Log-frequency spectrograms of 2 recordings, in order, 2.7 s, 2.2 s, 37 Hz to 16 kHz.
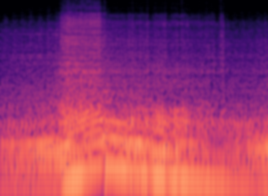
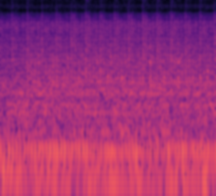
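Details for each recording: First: Early-1942 WW2 Ford jeep barn find, light acceleration: revs up smoothly twice and drops back evenly, no knocks or misfires; some whitish-blue smoke but sounds sweet. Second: Early-1942 WW2 Ford jeep barn find, 79 years old, unrestored engine: steady lumpy idle creeps up as the carb mixture is turned out from too weak, where it was dying, toward the right setting.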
